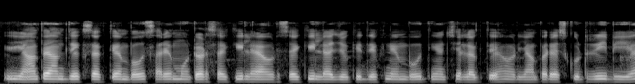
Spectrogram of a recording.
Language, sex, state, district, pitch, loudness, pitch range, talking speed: Maithili, male, Bihar, Muzaffarpur, 120 Hz, -19 LUFS, 120-125 Hz, 265 wpm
